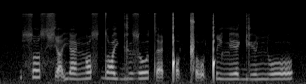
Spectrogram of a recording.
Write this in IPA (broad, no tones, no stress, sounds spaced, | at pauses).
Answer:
s y sˤ ɕ æ̰ j æ ŋ ɵ sˤ d ɔ j ɡʲ u z o t æ̰ ǃ ɔ̰ ǁ o̰ ǃ i lʲ ɛ ɡʲ ø ɲ o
